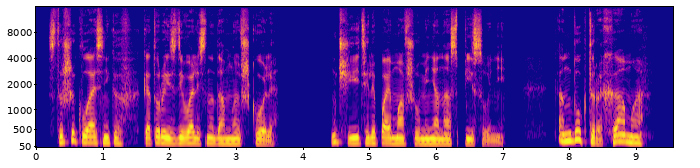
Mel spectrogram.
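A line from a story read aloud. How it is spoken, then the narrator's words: Sighing addition. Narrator (Russian): вздохнув, добавил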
